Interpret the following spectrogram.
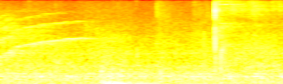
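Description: Quiet room tone with a faint, short rising squeak in the first second and a soft click near the end.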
